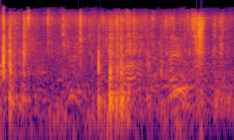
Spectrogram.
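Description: Sharp knocks of weapons striking shields and armour in an armoured melee, a few separate hits, with voices shouting over them.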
